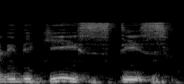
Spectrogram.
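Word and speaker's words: didicistis: Só que se a gente desconsiderar o né, como não existe nenhuma palavra oxítona em latim, você tem que a sílaba tônica é didiquistis, aprendestes. Por que isso?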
